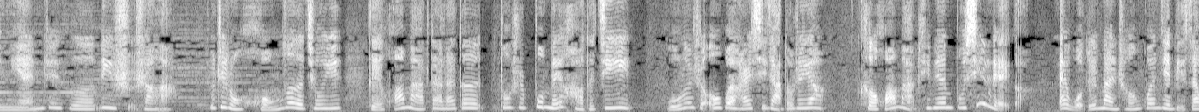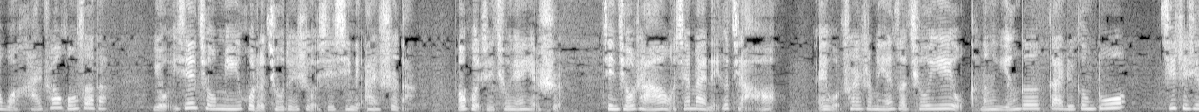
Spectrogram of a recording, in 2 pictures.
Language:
Chinese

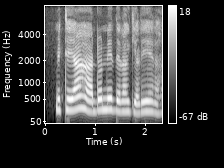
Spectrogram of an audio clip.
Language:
Kikuyu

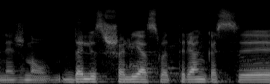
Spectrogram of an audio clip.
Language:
Lithuanian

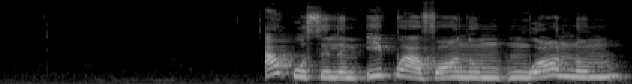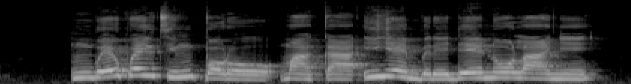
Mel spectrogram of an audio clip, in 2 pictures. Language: Igbo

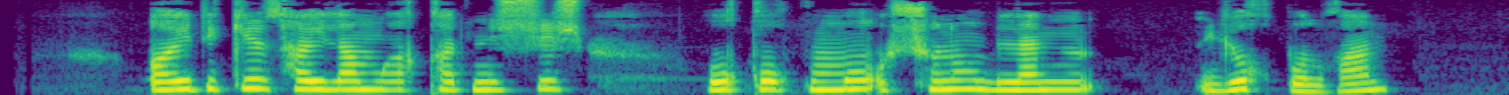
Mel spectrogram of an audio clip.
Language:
Uyghur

